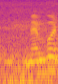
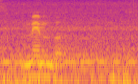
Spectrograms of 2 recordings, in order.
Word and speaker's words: remember: So it will be like, remember that day what we did, remember this day what we did. So it's mainly pronounced as member and not remember.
